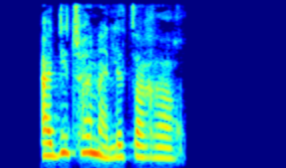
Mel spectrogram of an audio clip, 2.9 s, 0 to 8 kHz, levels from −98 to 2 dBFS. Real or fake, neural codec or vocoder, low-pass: real; none; 7.2 kHz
